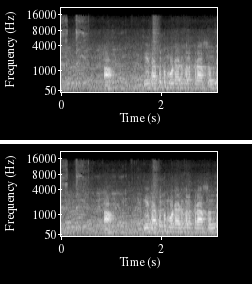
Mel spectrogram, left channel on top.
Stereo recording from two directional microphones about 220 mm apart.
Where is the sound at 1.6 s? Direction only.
20° left (ahead or behind).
